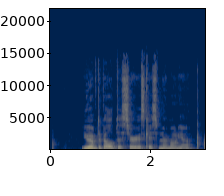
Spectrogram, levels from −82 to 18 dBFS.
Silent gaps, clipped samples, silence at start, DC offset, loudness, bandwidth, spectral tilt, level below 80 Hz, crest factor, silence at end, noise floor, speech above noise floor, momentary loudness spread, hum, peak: none; under 0.1%; 0.05 s; under 0.1%; -31 LUFS; 15.5 kHz; -5.5 dB/octave; -66 dBFS; 22 dB; 0 s; -75 dBFS; 45 dB; 13 LU; none; -10 dBFS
